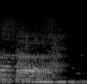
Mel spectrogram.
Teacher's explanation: दांत उच्चारण में दांत यानी जीभ में क्या सट जाए क्या कहलाएगा दते कहलाएगा दते वर्ण कहलाएगा जैसे त जीभ में सट रहा है देखो त जीभ और दांत सट रहा है ना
